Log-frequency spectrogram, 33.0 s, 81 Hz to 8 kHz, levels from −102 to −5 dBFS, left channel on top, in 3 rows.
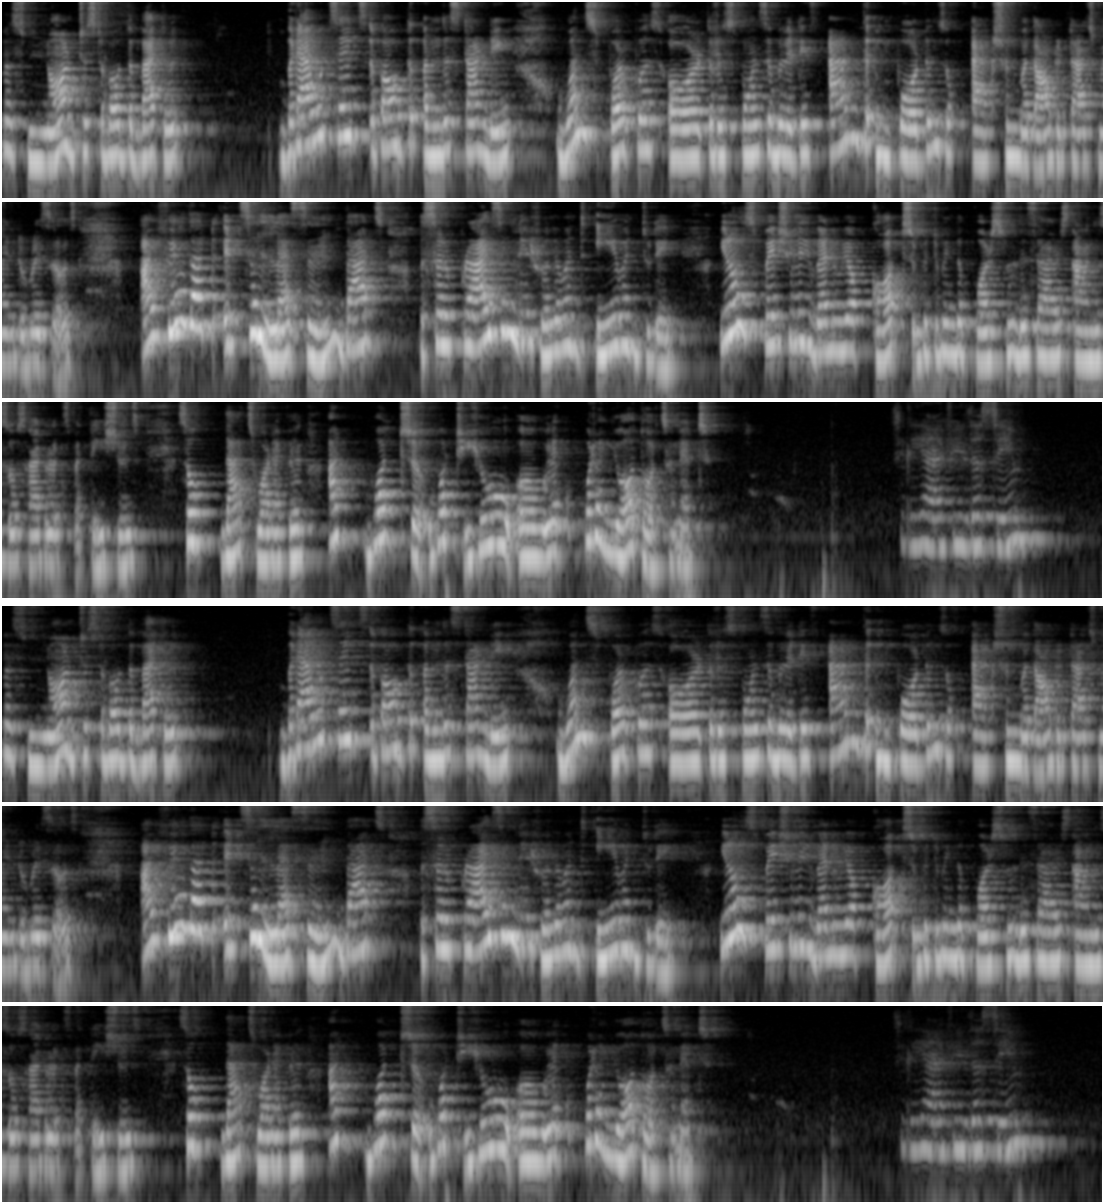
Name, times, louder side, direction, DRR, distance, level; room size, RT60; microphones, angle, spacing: voice 1, 0.0-1.9 2.8-17.8 18.2-29.1, left 3 dB, 65° left, 0.7 m, -33 dB
voice 2, 31.0-32.2, left 1 dB, 45° left, 3.8 m, -44 dB
27.0 x 20.5 x 5.9 m
head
